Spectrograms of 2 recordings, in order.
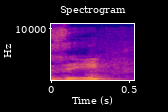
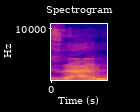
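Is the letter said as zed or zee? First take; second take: zee; zed. First: It is said the American way, as zee. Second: It is said the Canadian way, as zed.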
